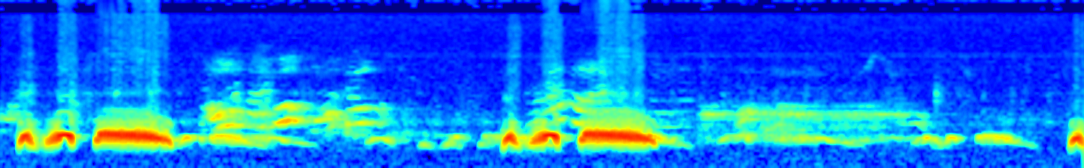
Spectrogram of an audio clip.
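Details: Decoy spotted dove cooing in the urging style to lure wild doves. Looping paired notes rise into a long mellow coo, followed by faint wavering, descending murmurs. The phrase repeats twice, about four seconds apart.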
